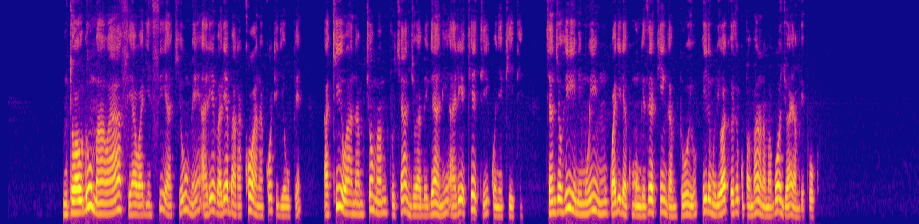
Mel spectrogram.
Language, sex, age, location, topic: Swahili, male, 36-49, Dar es Salaam, health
